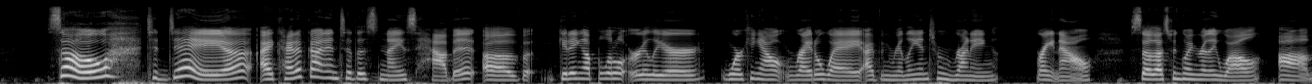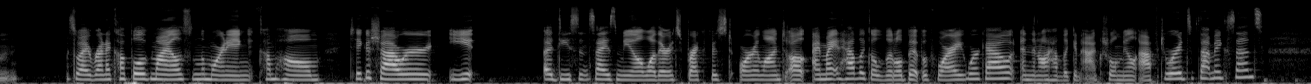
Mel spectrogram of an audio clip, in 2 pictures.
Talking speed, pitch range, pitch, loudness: 190 wpm, 210-255 Hz, 230 Hz, -23 LUFS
